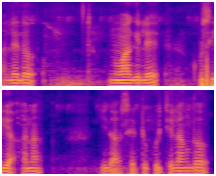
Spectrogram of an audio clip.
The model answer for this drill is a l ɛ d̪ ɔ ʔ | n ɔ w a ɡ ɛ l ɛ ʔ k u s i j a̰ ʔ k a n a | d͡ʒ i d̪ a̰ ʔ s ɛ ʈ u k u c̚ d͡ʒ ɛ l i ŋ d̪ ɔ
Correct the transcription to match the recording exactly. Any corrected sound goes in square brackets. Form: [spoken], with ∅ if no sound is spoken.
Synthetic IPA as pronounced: a l ɛ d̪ ɔ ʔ | n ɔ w a ɡ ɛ l ɛ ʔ k u s i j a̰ ʔ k a n a | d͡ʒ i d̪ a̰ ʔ s ɛ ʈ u k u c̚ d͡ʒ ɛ l [a] ŋ d̪ ɔ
